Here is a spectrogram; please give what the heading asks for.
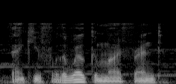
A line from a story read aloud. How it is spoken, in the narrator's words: Nick said softly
